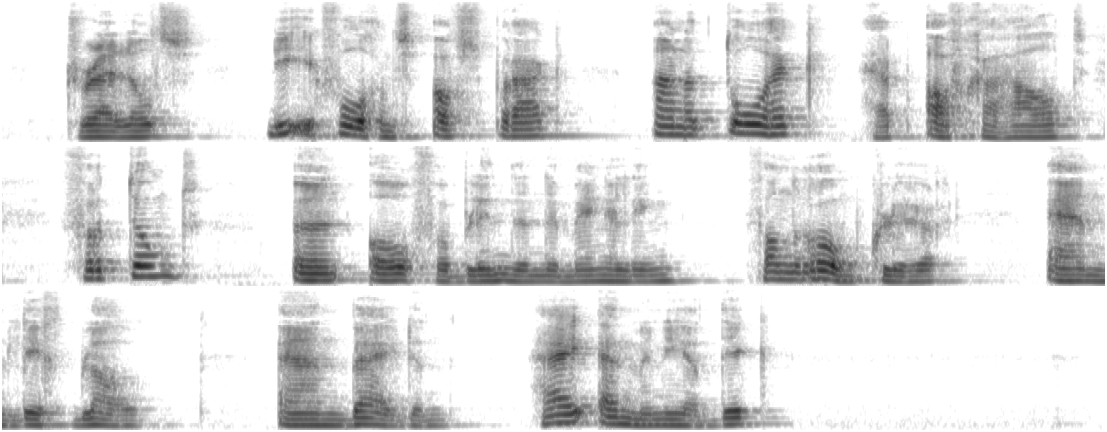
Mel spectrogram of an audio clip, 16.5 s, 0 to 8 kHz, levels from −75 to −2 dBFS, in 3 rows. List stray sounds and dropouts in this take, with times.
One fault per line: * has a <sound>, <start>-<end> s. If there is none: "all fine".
all fine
